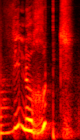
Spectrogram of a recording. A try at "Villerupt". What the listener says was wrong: On prononce pas le PT en fait. Villerue. Vous embêtez pas avec le PT.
